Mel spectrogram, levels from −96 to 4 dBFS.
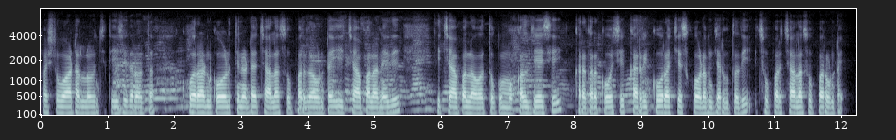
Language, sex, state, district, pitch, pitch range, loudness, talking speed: Telugu, male, Telangana, Nalgonda, 125 Hz, 120-130 Hz, -16 LUFS, 150 wpm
